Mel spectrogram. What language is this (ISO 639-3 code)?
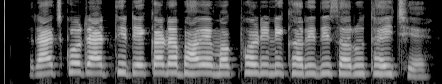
guj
